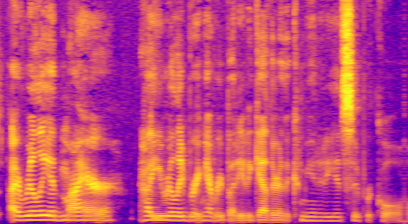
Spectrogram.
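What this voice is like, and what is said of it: Slightly scratchy voice. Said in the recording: “My voice is a little scratchy because I'm sick today”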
